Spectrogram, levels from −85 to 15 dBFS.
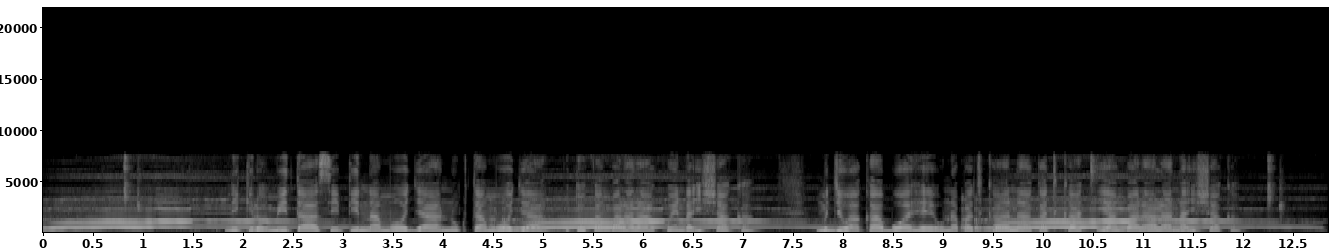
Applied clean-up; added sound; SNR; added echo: none; Breathing; 1 dB; none.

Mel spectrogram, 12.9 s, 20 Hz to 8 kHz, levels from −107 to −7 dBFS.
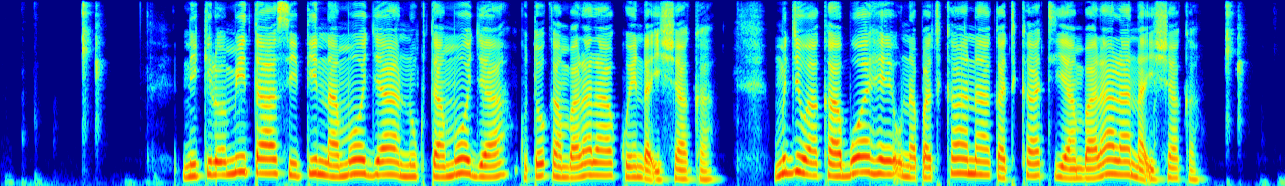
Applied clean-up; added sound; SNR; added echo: none; none; none; none.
